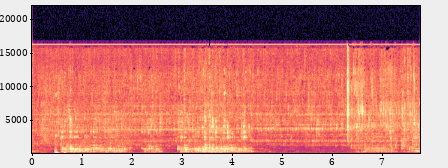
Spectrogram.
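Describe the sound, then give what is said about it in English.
Rushing, gurgling water pours out as the Chesterfield Canal is drained in 1978, a fairly soft, steady flow that swells and eases with a few sharper splashy surges. “This is a recording of what? What's the name of the canal? It's the Chesterfield Canal. This is it being drained in 1978.”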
